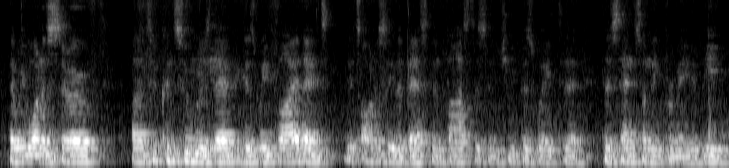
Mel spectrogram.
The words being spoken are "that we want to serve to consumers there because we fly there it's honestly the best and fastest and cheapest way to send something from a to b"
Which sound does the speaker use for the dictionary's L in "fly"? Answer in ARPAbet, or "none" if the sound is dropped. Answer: L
